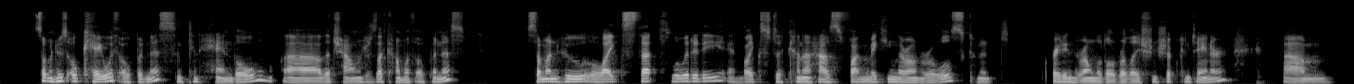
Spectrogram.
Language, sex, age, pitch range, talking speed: English, male, 30-49, 100-125 Hz, 175 wpm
